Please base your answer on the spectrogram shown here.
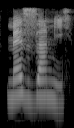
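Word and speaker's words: mes amis: this example we are not going to make this S sound silent because the following word starts with a vowel and if the next word starts with a vowel this dipsticks letter here becomes pronounced so what we're going to do to illustrate this is we're going to draw an arrow linking them together so this becomes mez Sammy okay and the s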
